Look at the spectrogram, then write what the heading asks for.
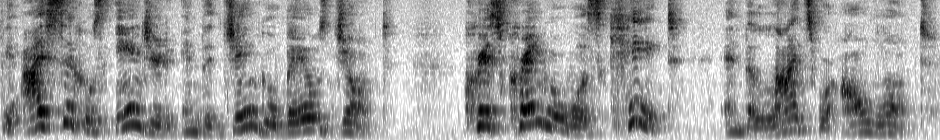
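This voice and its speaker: Woman, children's read-aloud, animated pitch, unhurried pace, dramatic pauses, distant mic. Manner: dramatic, expressive storytelling with deliberate pauses. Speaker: assistant principal reading aloud to children. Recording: distant mic, faint background noise.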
